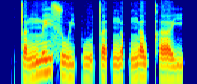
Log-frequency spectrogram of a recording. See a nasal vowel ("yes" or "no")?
no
